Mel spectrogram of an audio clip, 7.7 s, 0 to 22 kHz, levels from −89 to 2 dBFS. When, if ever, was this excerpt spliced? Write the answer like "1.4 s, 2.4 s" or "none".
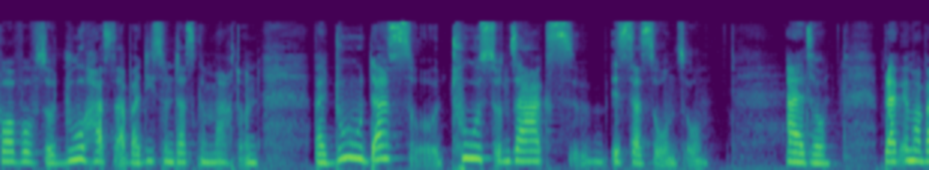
6.5 s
